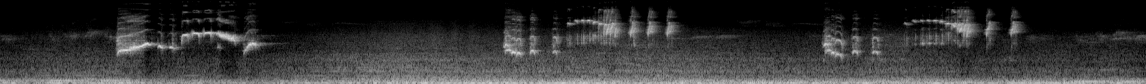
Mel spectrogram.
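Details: Orange-headed thrush singing in the morning at home in Singaraja, North Bali, kept as a song tutor for other caged birds: three short bursts of bright, varied, arching notes separated by pauses of several seconds, with a steady low rumble behind.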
